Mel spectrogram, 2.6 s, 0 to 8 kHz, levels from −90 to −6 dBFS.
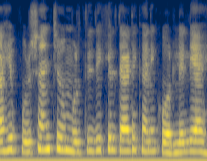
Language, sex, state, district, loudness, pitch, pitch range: Marathi, female, Maharashtra, Dhule, -15 LUFS, 200 Hz, 190-225 Hz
